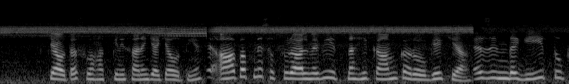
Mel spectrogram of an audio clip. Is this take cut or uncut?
cut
